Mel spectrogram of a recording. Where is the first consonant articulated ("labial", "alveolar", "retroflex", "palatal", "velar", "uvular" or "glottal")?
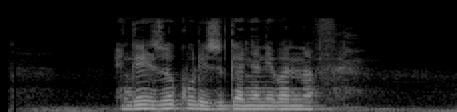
velar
